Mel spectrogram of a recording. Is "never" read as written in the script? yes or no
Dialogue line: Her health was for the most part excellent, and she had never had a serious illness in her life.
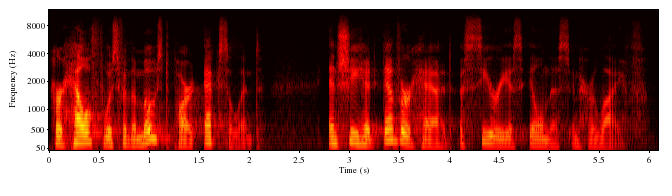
no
